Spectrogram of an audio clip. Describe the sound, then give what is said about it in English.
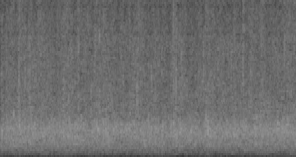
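Sustained applause from a large crowd at the Proms as John Sturgill returns to the stage applauding the BBC Philharmonic, a dense, steady wash of clapping that stays loud and even throughout, with no voices standing out above it. “John Sturgill's returning to the stage now, applauding the BBC Philharmonic and bringing them to their feet, but they refuse in his honour.”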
